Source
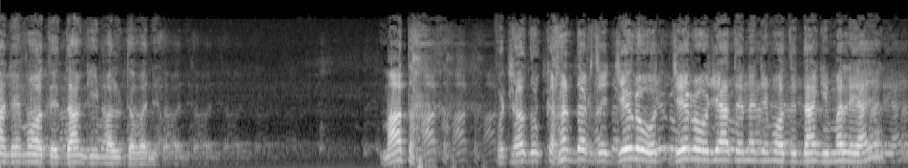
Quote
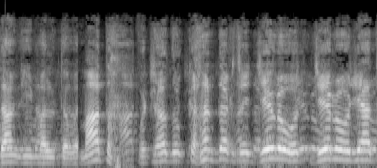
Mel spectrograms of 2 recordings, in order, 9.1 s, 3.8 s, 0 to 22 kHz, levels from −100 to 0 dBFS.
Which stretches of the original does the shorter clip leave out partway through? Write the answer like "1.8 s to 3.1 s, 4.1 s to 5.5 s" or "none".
1.5 s to 3.8 s, 4.4 s to 4.9 s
